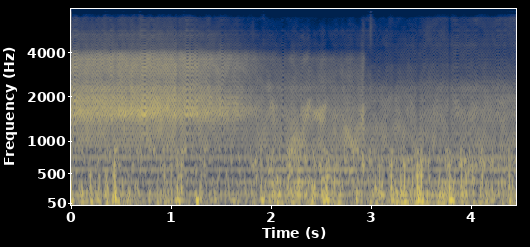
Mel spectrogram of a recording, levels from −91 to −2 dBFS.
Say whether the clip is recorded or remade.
remade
